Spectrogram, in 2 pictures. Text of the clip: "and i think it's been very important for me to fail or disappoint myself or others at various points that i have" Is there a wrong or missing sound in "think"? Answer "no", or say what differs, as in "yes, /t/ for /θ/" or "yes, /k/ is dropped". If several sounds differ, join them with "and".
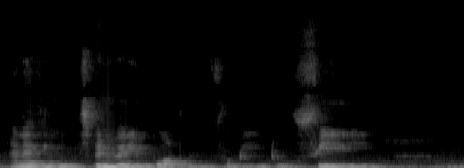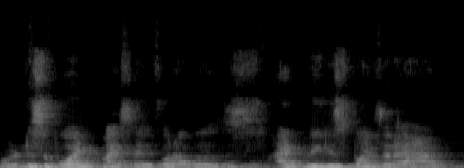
yes, /t/ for /θ/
